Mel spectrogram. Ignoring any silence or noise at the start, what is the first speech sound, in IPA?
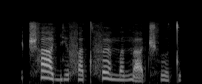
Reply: t͡ʃʰ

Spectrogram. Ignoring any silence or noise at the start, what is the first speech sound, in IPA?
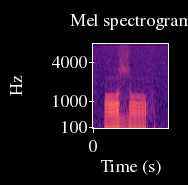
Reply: ɑ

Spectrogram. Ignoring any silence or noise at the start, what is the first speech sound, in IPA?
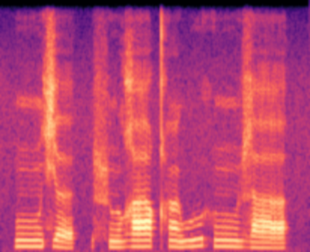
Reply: ũː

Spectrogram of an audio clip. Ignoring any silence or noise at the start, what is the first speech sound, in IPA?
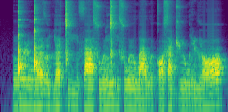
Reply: ŋ͡ǃ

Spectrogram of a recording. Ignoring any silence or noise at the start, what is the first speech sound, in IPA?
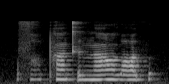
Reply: sˤ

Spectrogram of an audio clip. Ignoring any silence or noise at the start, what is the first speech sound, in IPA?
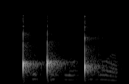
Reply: ǃʰ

